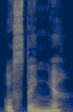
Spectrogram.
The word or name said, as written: å stenge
